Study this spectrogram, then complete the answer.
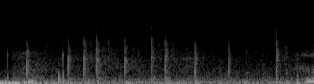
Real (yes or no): yes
